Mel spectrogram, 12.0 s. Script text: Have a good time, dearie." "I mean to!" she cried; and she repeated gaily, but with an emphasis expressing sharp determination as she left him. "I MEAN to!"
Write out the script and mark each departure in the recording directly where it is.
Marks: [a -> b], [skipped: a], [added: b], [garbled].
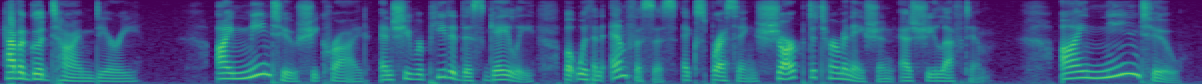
Have a good time, dearie." "I mean to!" she cried; and she repeated [added: this] gaily, but with an emphasis expressing sharp determination as she left him. "I MEAN to!"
